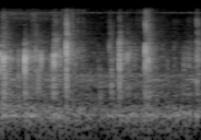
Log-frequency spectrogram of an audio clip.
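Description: Crinkling and crackling of a foil face-mask sachet being squeezed and handled in the fingers, a string of short irregular crackles.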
